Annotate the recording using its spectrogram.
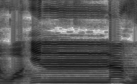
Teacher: ہا کے اوپر الٹا پیش ہے، ایک الف کے برابر لمبا کریں گے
